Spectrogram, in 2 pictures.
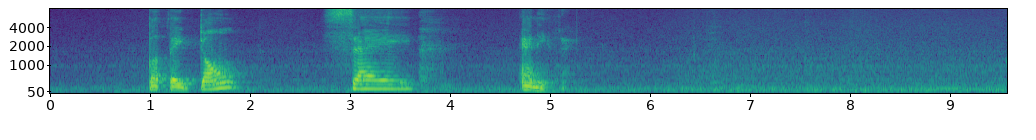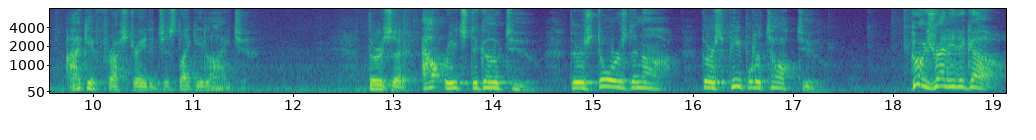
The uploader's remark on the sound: Sermon delivered at Pilgrim Baptist Church on Sunday, October 29, 2023, at 11-15 am. Cookeville, TN 38501.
